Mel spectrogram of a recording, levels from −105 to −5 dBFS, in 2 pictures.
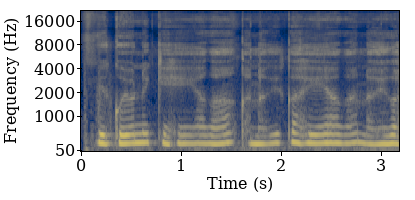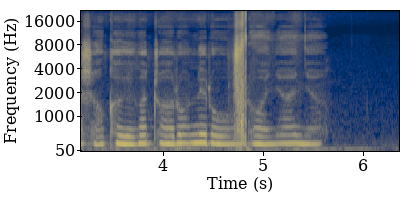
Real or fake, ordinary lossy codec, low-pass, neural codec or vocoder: real; none; none; none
